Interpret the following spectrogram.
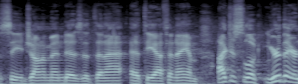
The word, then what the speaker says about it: Athenaeum: And I've been mispronouncing it the whole time. Athenaeum.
